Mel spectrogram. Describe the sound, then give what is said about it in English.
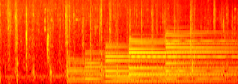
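A horse's hooves clip-clop in a quick, steady rhythm as a rider rides out of town, before a sustained, swelling musical chord rises and carries on over the fading hoofbeats. “Frank lifted a hand and rode out of town.”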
